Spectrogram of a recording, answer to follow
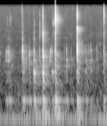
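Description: Thick chocolate mousse mixture poured in a stream into a loaf pan: an irregular run of about six small wet pops and plops as the stream lands and bubbles burst on the surface.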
